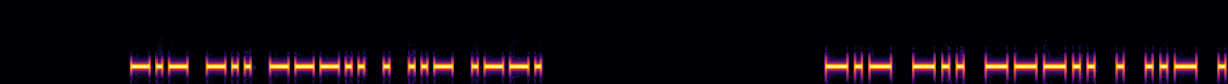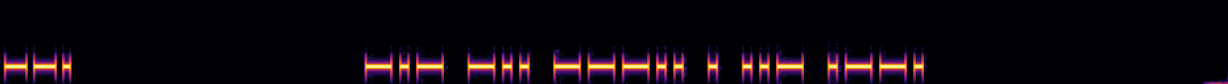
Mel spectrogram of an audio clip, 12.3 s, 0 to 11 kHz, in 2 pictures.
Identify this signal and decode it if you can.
Morse code, heard as a keyed tone, about 32 wpm, 700 Hz. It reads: KD8EUP KD8EUP KD8EUP
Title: Speed Racing - USA 2x3 Call Signs 28wpm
